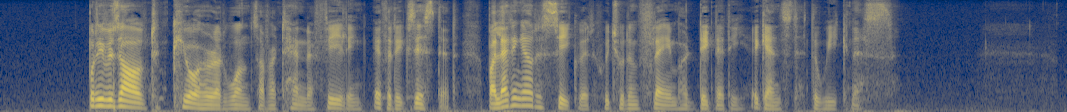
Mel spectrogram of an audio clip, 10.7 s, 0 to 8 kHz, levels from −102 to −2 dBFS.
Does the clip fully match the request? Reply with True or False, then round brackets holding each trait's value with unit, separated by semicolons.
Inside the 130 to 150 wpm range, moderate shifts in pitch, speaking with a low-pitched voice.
True (145 wpm; 4.7 semitones; 105 Hz)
